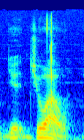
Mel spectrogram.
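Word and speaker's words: João: På träningen så sa de Joao. Vi ska sätta uttalet. Joao.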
